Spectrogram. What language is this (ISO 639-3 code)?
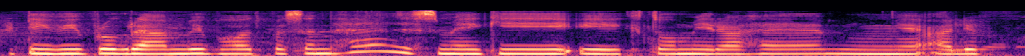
urd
